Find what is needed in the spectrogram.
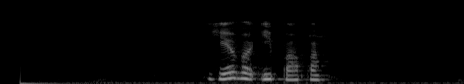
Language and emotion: Russian, neutral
